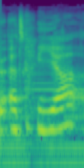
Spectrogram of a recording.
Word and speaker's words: Atria: en fait c'est que atria c'est du pluriel sur le titre du coup le s ne se prononce pas mais je peux comprendre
